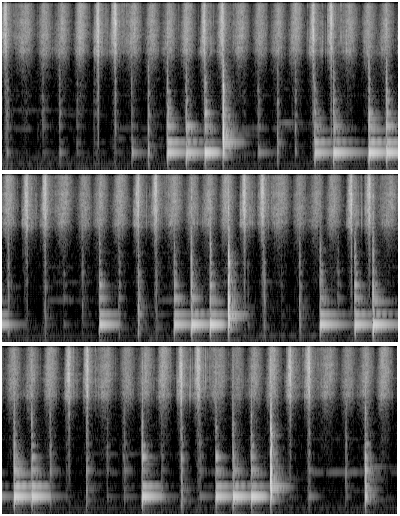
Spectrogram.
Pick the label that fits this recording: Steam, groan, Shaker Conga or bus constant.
Shaker Conga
